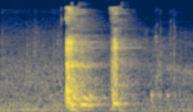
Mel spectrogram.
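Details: Two short, harsh coughs in a quiet room from a person who woke that morning suddenly hoarse and feeling a cold and cough coming on; a plain cough.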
